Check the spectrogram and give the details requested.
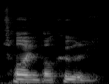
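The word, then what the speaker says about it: Táin Bó Cúailnge: Well, an accent over a letter in Irish, it's always over a vowel, is called a fadder, and it lengthens the vowel. – Yeah. – So Toyn is spelled T-A-F-A-D-D-I-N. – Yeah. – And... anyway, it's Toyn Bo Cooley.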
